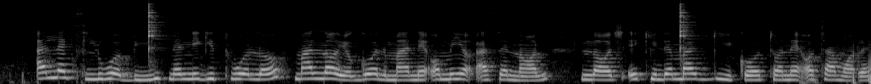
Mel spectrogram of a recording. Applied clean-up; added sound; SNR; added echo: none; Cutlery, silverware; 9 dB; none.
